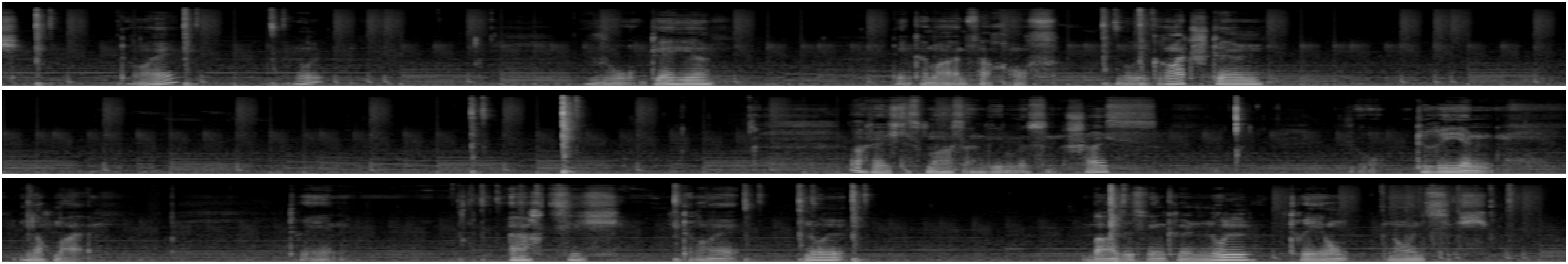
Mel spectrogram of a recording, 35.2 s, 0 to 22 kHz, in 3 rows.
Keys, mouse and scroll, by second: 0.5 KP_Enter, 1.1 KP_3, 1.6 KP_Enter, 8.5 KP_0, 8.8 KP_Enter, 15.5 KP_0, 16.2 KP_Enter, 24.4 click, 27.2 KP_8, 27.6 KP_0, 28.8 KP_3, 29.4 KP_Enter, 29.7 KP_0, 30.1 KP_Enter, 32.0 KP_Enter, 34.1-35.1 typing.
